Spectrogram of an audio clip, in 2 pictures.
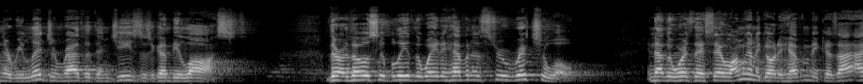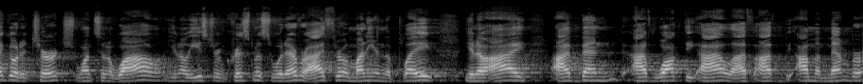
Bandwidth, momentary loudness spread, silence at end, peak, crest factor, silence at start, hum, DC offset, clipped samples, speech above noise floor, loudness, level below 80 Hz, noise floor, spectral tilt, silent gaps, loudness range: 16.5 kHz; 9 LU; 0 s; -4 dBFS; 20 dB; 0 s; none; under 0.1%; under 0.1%; 32 dB; -24 LUFS; -76 dBFS; -56 dBFS; -2.5 dB/octave; none; 3 LU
